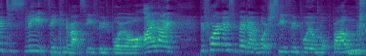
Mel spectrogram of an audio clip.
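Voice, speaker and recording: A woman projects her raised voice with ordinary pitch variation. Room echo is audible. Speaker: vlogger. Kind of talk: casual vlog chat. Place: kitchen.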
